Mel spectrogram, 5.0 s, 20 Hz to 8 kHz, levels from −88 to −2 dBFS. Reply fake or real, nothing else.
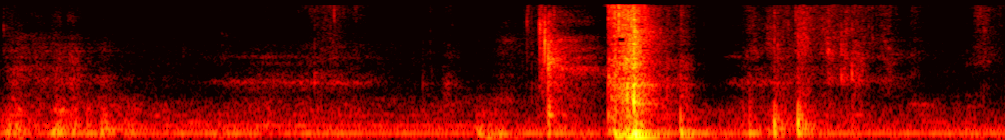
real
